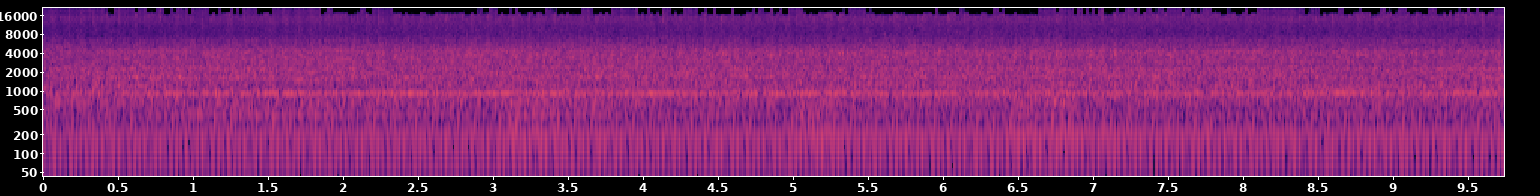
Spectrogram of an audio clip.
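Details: 70-year-old 1950s barn-find D6 dozer diesel, started via pony motor after years sitting: steady, even low thrum at idle, unbroken firing beat, no knocks; normal healthy idle.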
